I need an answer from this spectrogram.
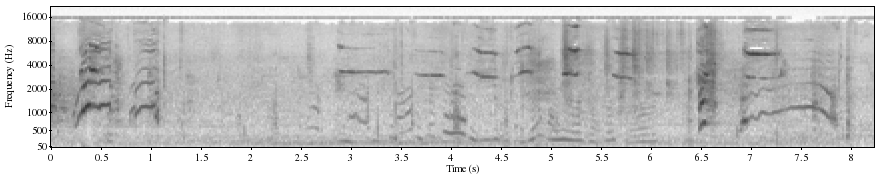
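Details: Whining Siberian Husky puppies from the last litter before the mother was spayed. High, wavering whines and yips come at the start and again toward the end, with quieter murmuring voices between them.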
